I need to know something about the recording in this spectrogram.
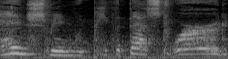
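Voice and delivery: very quiet, confidential half-whisper. Voicing a character who leans forward toward the players: half-whispering. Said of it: "leans forward and whispers".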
